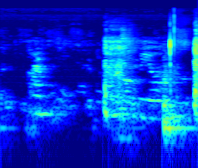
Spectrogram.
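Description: A woman clearing her throat into a handheld microphone, a rough burst in the second half.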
